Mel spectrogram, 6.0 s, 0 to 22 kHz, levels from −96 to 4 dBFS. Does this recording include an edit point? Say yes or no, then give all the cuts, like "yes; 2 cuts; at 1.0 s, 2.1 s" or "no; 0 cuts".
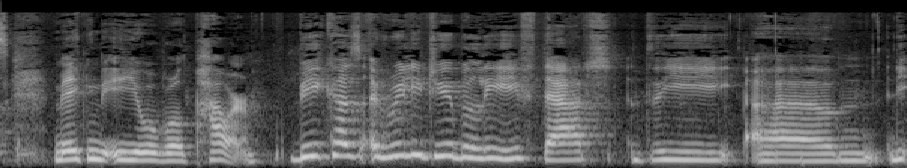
yes; 1 cut; at 1.9 s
